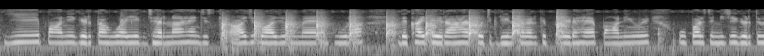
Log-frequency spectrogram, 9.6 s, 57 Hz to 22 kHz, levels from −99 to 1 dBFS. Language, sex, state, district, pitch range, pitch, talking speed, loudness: Hindi, female, Uttarakhand, Tehri Garhwal, 235-245 Hz, 240 Hz, 180 wpm, -21 LUFS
